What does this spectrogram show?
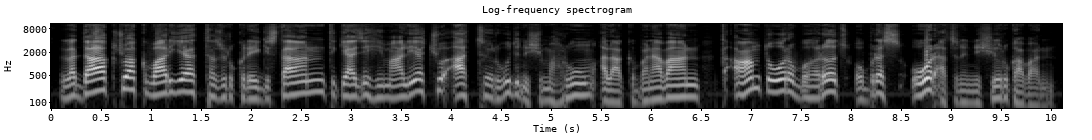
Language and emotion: Kashmiri, neutral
